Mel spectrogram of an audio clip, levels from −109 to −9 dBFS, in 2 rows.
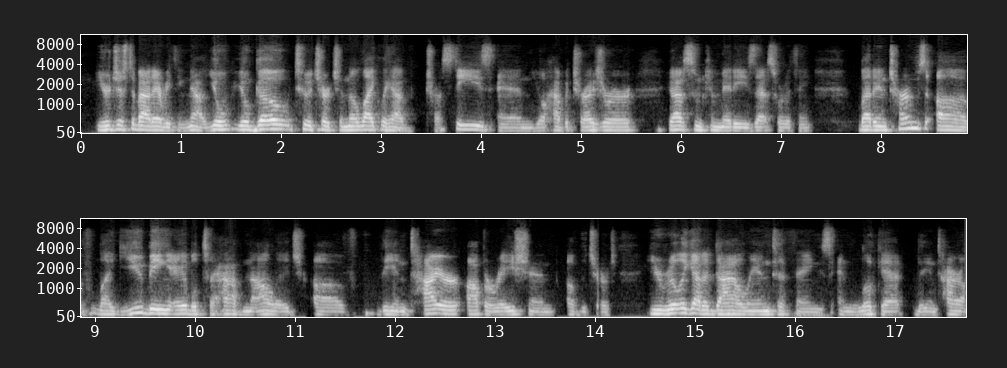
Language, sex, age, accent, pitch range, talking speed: English, male, 30-49, American, 115-135 Hz, 200 wpm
